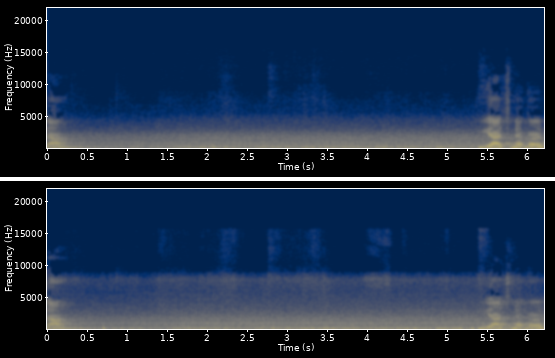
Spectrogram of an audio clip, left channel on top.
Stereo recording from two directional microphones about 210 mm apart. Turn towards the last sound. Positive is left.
turn(degrees=5)  # may be behind; listen again after turning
